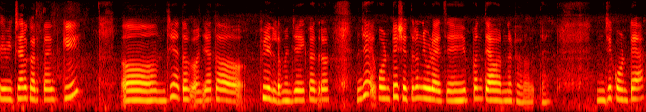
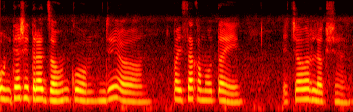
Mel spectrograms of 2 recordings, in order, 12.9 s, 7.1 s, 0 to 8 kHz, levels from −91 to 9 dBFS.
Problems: background sounds at intervals, background conversations at intervals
